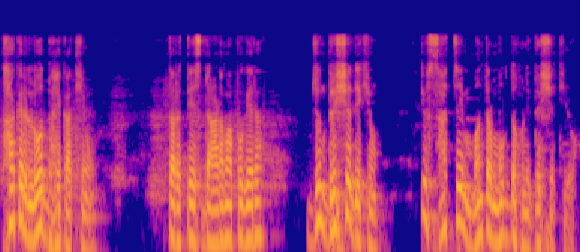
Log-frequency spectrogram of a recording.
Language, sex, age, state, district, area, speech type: Nepali, male, 60+, West Bengal, Kalimpong, rural, spontaneous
